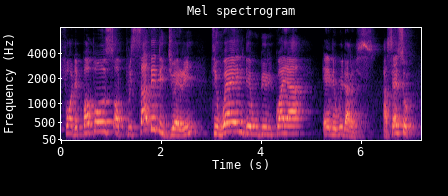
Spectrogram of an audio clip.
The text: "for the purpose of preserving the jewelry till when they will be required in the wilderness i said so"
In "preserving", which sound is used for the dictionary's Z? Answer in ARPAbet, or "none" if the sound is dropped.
S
